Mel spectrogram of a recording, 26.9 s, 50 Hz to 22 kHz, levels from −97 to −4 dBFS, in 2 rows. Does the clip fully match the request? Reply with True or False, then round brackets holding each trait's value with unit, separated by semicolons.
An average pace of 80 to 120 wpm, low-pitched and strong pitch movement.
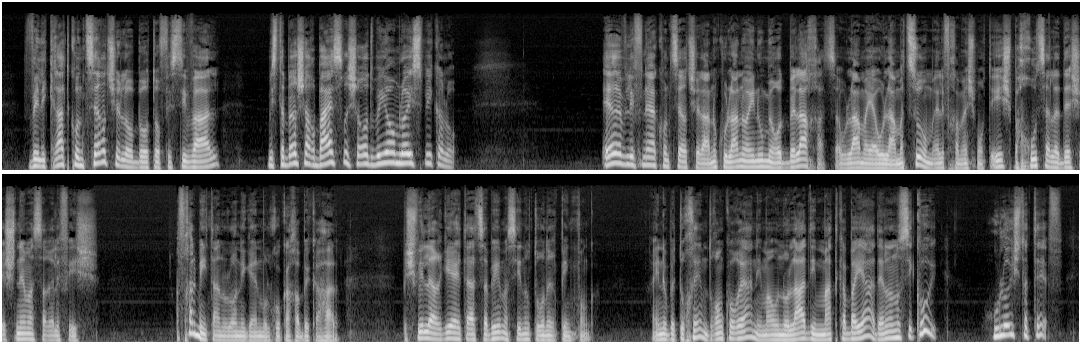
False (145 wpm; 130 Hz; 7.2 semitones)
